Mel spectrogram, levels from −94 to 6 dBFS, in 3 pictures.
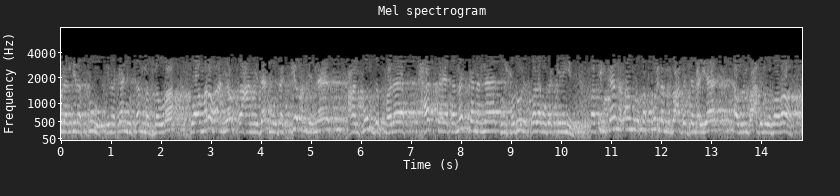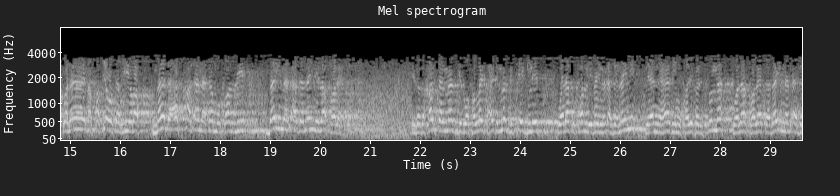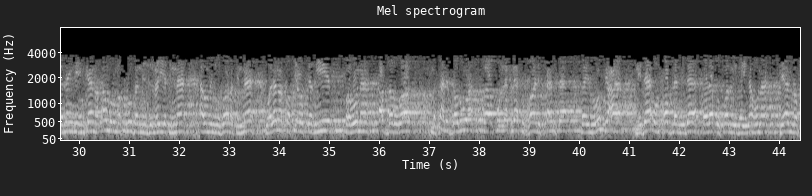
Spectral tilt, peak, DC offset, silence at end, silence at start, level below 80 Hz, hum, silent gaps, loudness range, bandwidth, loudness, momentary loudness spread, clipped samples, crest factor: -11.5 dB/octave; -4 dBFS; under 0.1%; 0 s; 0 s; -48 dBFS; none; none; 1 LU; 3.9 kHz; -15 LUFS; 3 LU; under 0.1%; 12 dB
